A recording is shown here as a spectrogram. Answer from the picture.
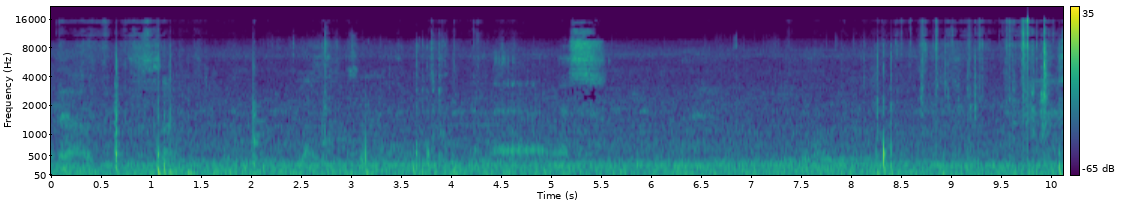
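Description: A few sharp clicks and knocks of hand tools and metal parts being handled under a car, over a steady low background hum.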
